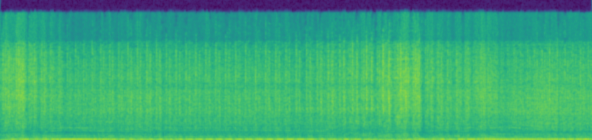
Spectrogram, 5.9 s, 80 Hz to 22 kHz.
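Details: 1JZ VVTi-swapped Nissan 240SX idling before the fix: a rough, lumpy idle with an uneven drone and a stumbling beat. Cylinder 4 is misfiring, traced to an injector plug not seating.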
